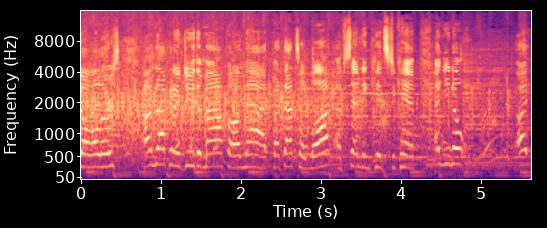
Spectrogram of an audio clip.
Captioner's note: applause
